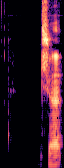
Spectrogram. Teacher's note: it starts with a plosive de, and it ends with a fricative je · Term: affricate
